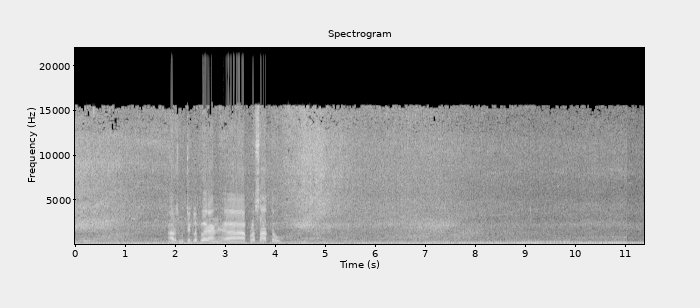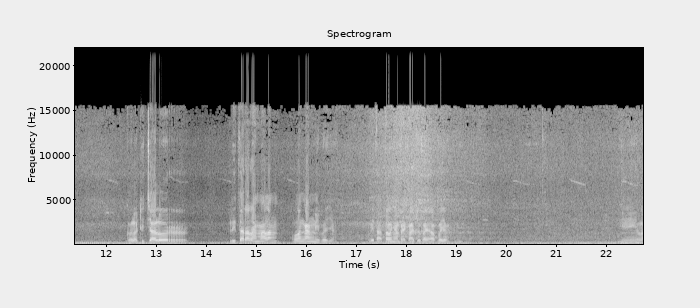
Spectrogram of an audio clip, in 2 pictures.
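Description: A vehicle engine hums steadily nearby.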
